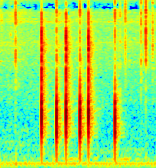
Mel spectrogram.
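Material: Glass.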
